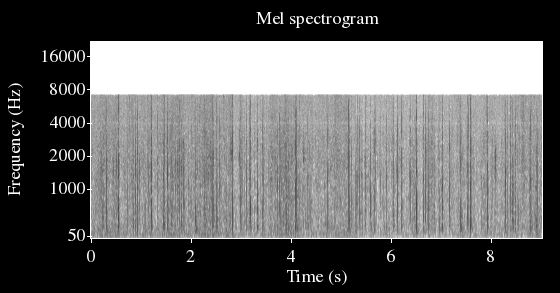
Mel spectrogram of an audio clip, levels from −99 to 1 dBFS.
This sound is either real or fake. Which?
real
